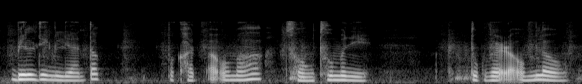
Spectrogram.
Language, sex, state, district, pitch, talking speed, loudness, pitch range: Mizo, female, Mizoram, Aizawl, 195 Hz, 155 wpm, -17 LUFS, 180-220 Hz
